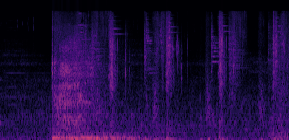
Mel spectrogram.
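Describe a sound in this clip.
Magic spells burst with a loud whooshing blast.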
